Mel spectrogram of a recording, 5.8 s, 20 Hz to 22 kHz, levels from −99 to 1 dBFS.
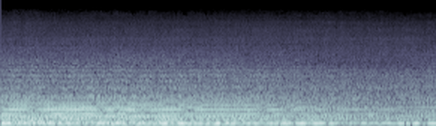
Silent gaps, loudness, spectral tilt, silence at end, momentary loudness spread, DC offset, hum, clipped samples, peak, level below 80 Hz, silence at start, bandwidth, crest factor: none; -19 LUFS; -9.5 dB/octave; 0 s; 8 LU; under 0.1%; none; under 0.1%; -4 dBFS; -34 dBFS; 0 s; 7 kHz; 14 dB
